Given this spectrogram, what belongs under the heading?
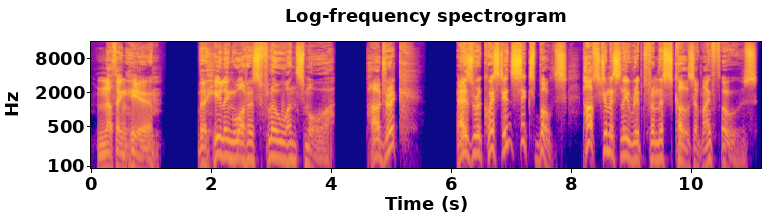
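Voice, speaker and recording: An actor playing a proud, formal, honor-bound warrior in a video game, with archaic, theatrical diction. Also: male voice, mid-range voice, vocal fry, fairly bright tone, dry recording, clean studio sound, exaggerated voice. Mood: courteous, measured.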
